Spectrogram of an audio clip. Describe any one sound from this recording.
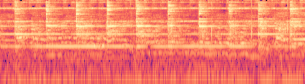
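A large metal bell clangs loudly again and again, ringing on between strikes.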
